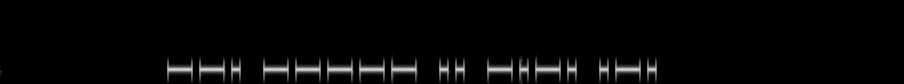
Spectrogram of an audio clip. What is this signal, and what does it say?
Morse code, heard as a keyed tone, about 15 wpm, 700 Hz. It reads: G0ICR
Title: DXCC-100 Call Signs - 5 Characters - Repeated 3x - 15wpm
